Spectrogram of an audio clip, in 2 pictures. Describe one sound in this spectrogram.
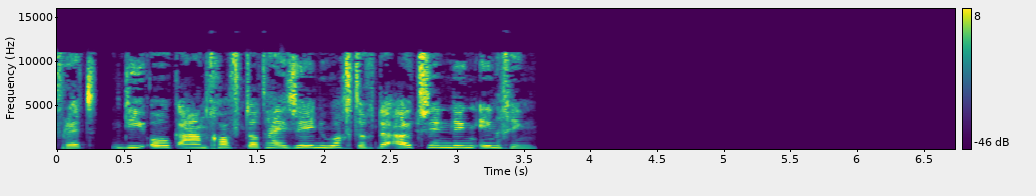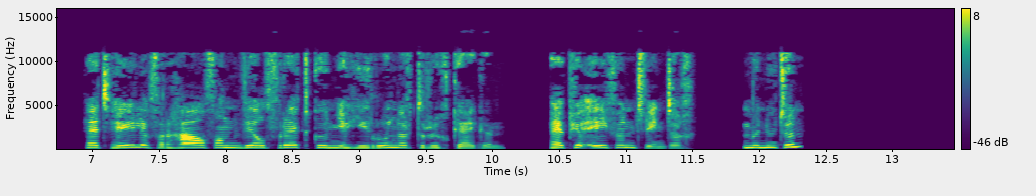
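A young woman reads out calmly and closely into a microphone.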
